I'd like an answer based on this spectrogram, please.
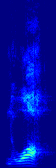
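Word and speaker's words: Niwot: it in iowa but there is a arapaho word for for for niawa can somebody help me nawah is the true way to say his name now that was his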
